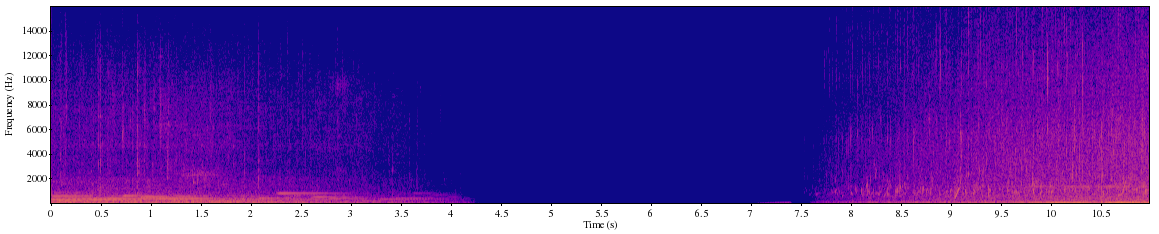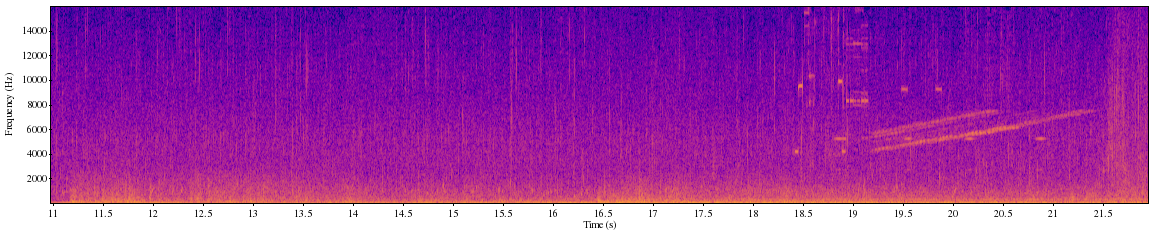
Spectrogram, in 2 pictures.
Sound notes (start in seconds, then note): 0.0 fades; 8.0 raindrops pattering; 11.0 thunder crashing; 18.2 beeping, whirring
